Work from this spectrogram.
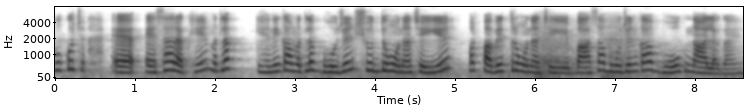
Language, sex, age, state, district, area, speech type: Hindi, female, 18-30, Madhya Pradesh, Jabalpur, urban, spontaneous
